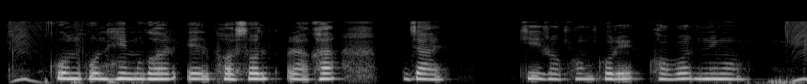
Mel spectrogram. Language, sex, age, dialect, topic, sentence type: Bengali, female, 18-24, Rajbangshi, agriculture, question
